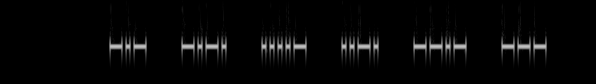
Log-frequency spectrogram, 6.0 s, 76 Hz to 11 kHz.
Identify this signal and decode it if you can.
Morse code, heard as a keyed tone, about 30 wpm, spaced as for 17 wpm, 700 Hz. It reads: KC4FQO
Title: USA Call Signs - 3x Character Spacing - 30wpm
